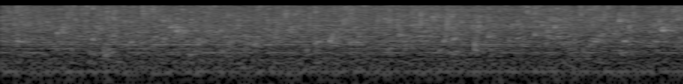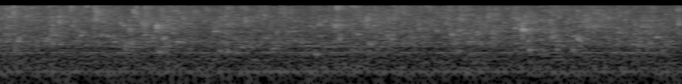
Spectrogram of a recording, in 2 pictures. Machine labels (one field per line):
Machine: pump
